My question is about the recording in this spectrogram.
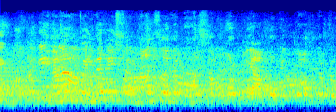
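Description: Chatter of several people talking at once, a steady babble of voices with no single clear speaker.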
